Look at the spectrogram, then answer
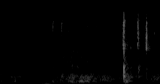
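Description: Keys typed on a computer keyboard while entering a domain name, a short cluster of crisp, fairly close clicks after a quieter stretch, quick uneven taps toward the end.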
